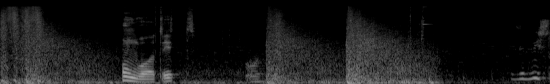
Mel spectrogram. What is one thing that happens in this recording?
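A sniper rifle fires loud cracking shots that ring out and fade.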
